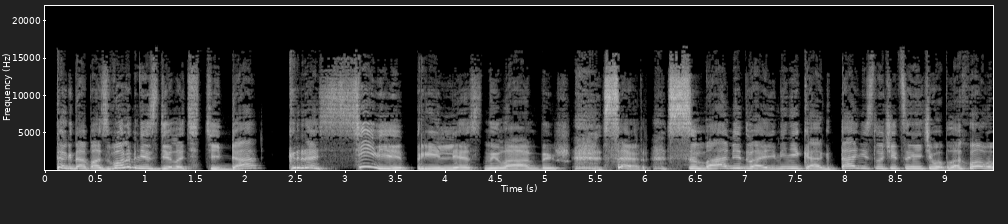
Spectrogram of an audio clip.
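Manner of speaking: very high, doting servant cooing fondly; an old servant fussing over her mistress; high, fond, bustling maid voice; fond exclaim from old maid. A narrator's reading.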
